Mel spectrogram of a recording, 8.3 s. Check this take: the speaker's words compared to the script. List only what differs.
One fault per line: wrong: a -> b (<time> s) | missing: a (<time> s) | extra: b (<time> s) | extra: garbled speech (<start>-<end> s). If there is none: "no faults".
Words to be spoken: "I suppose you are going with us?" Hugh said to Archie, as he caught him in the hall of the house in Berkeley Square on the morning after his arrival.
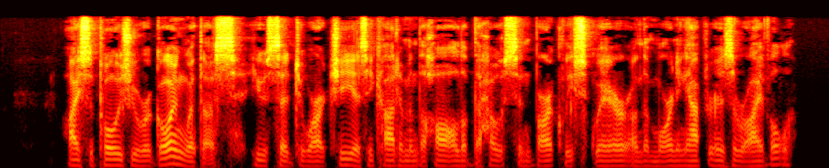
no faults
